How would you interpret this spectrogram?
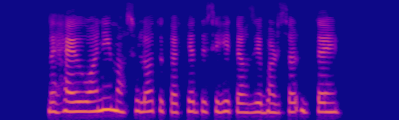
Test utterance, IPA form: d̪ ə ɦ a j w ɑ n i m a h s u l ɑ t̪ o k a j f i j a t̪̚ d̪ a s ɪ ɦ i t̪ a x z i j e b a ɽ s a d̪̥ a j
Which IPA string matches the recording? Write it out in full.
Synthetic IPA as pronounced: d̪ ə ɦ a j w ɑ n i m a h s u l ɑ t̪ o k a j f i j a t̪̚ d̪ ə s ɪ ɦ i t̪ a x z i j e b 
